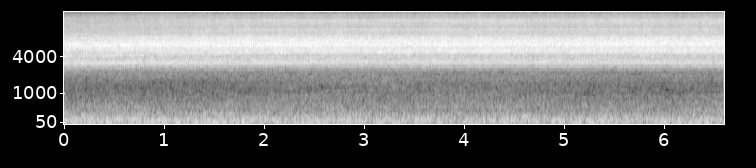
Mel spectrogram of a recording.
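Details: Cicada calling from a tree on a blue-sky morning, August 23, 2020, 9:27, heard on a walk: a loud, unbroken, high-pitched hissing buzz holds at an even level throughout.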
